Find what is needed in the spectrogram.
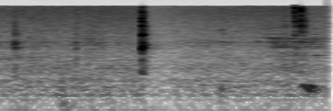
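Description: A single light click about a second in, from a small screwdriver working the SSD's tiny Torx screw, over a low steady background hum.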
